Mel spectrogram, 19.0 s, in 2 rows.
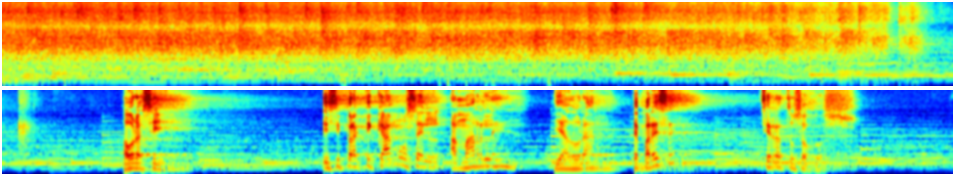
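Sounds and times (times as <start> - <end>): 
audience applauding: 0.0 - 9.9
speech: 10.7 - 11.4, 12.8 - 16.4, 17.1 - 18.0.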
